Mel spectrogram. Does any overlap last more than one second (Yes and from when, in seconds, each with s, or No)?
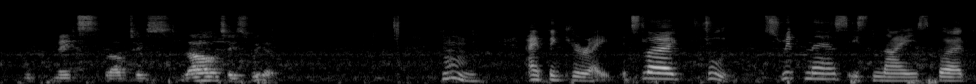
No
